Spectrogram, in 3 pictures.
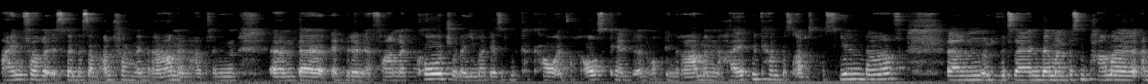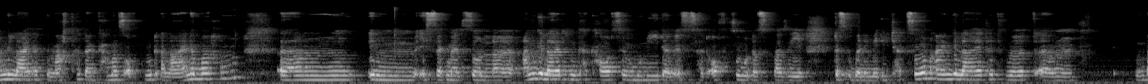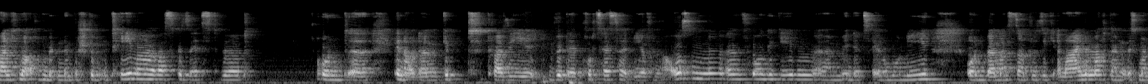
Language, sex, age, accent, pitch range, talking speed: German, female, 20-39, German, 195-225 Hz, 210 wpm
